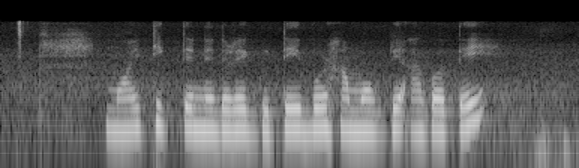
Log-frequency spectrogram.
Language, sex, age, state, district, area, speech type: Assamese, female, 30-45, Assam, Nagaon, urban, spontaneous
